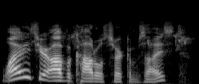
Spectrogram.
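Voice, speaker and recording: Man, reaction host, blunt, crude, repeats phrases, forceful bright voice, dry slightly dull recording. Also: on the high side, huge pitch swings, brisk, soft background music. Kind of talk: casual reaction commentary.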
